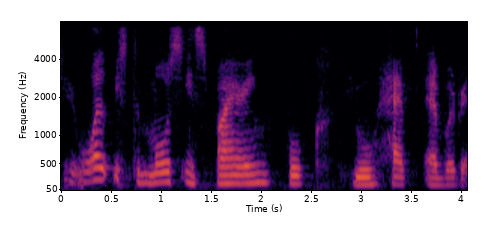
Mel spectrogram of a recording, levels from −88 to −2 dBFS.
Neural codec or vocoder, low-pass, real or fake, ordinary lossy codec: codec, 16 kHz, 0.5 kbps, X-Codec, WavLM features, trained on Multilingual LibriSpeech; 7.2 kHz; fake; none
